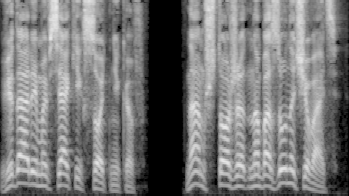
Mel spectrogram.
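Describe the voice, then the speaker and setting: A man voicing a rough, threatening Cossack soldier who shouts his orders in an audiobook reading. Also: a little high, big pitch swings, measured pace, dry recording, studio quality, voice pushed up. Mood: shouting. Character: rough loud armed Cossack soldier, male.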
